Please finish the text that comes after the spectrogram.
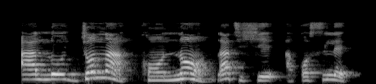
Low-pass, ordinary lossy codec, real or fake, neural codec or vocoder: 7.2 kHz; none; real; none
